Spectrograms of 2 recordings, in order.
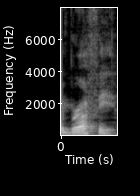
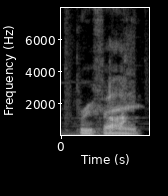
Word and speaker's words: Bruffey: of speaking with bruffy so welcome to the podcast what's up buddy well first thanks for saying my last name right most of the time everybody says bruy bruet it's always butchered I mean bruet is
